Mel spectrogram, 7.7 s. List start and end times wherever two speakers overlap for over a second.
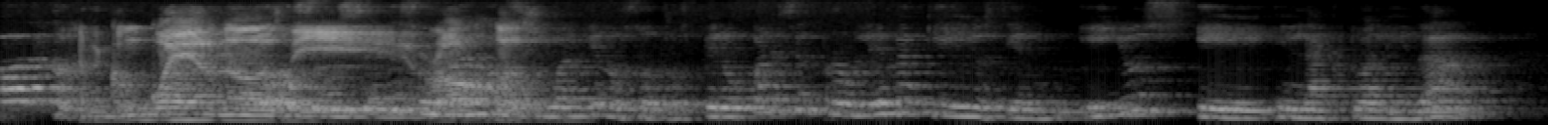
1.3-2.9

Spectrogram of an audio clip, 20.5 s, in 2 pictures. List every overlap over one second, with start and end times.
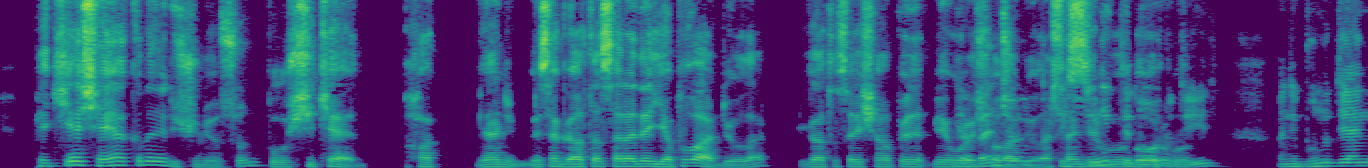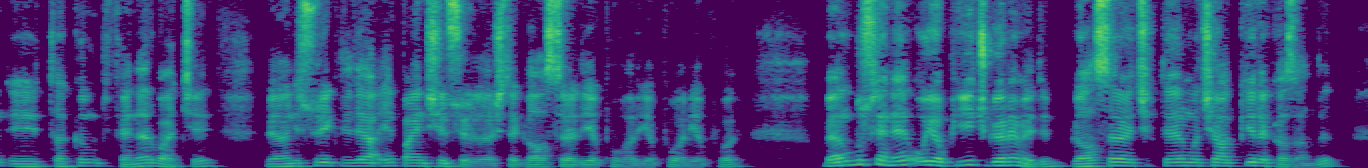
7.1-8.9

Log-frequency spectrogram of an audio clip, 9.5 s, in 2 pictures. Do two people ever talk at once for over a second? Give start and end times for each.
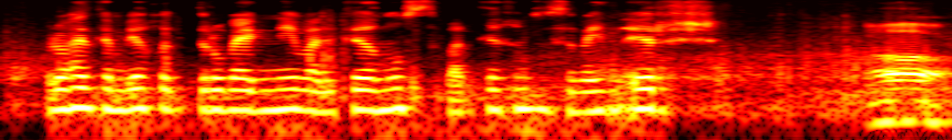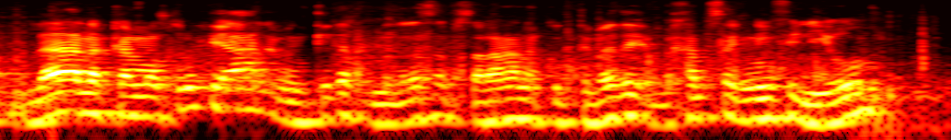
none

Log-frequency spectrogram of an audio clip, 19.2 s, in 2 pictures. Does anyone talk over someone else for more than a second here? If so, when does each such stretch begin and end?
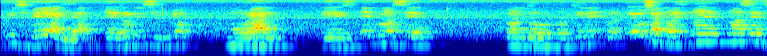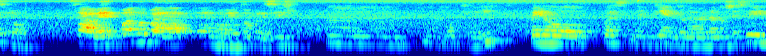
none

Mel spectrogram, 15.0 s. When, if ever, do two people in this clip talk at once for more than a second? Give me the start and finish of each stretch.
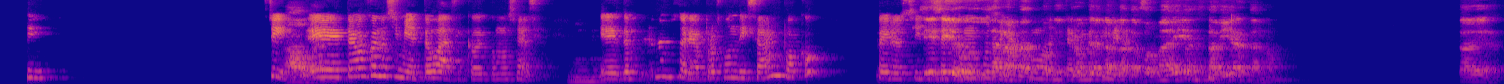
9.2-11.5

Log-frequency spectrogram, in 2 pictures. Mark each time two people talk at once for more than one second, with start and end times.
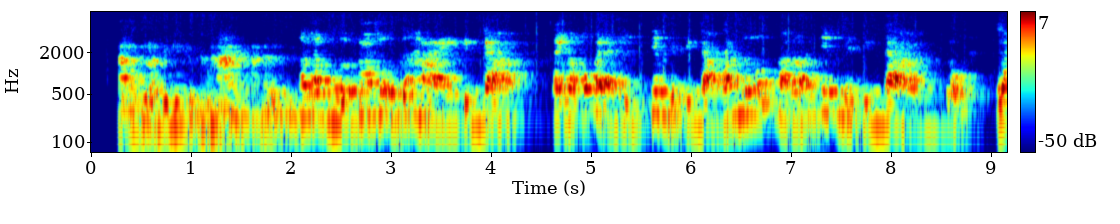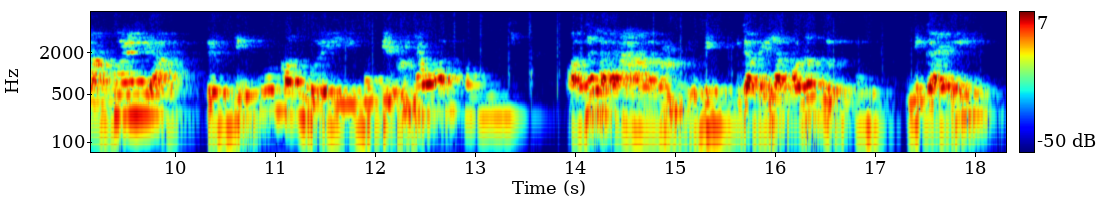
none

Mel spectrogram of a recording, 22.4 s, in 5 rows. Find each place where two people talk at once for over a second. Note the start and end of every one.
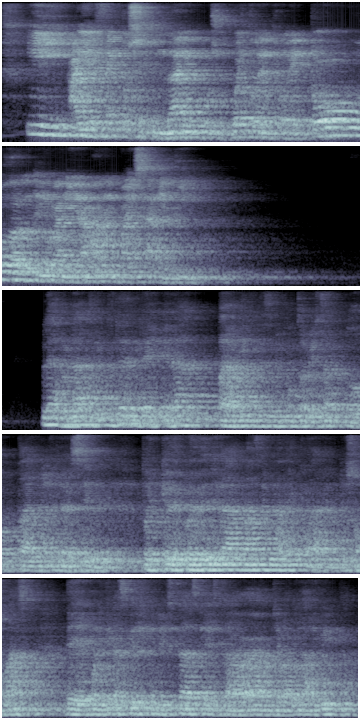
none

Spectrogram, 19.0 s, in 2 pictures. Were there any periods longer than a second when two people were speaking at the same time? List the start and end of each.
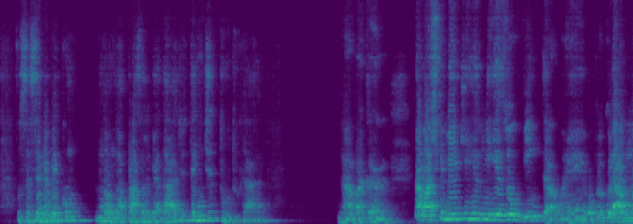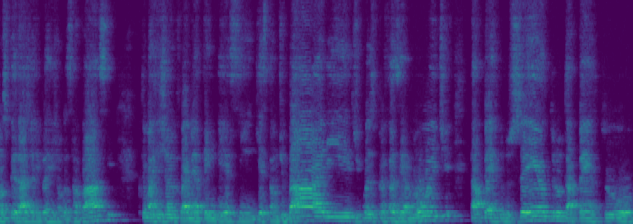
none

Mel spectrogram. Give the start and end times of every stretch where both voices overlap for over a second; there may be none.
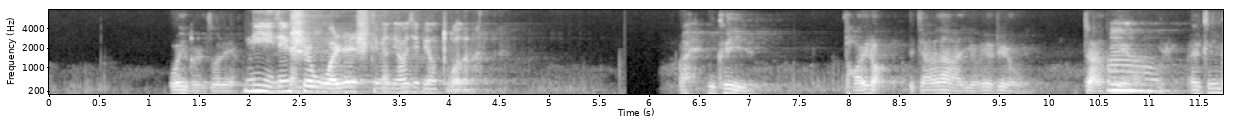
1.9-3.7

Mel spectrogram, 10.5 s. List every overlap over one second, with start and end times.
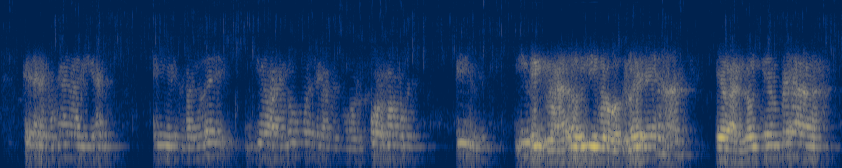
6.5-8.4

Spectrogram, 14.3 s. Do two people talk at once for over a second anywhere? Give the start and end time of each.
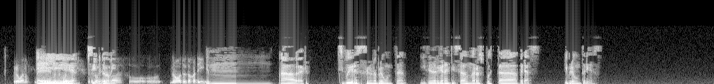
0.7-2.3

